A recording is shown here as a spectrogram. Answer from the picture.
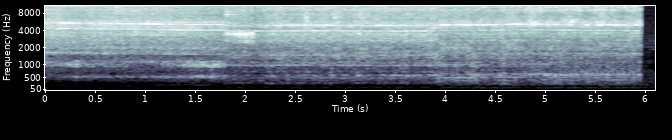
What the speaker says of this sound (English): I've got a grinding tool. Finger sander.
